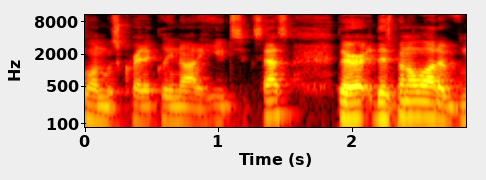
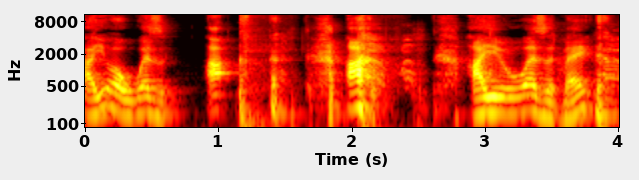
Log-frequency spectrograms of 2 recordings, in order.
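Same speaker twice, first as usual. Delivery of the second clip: loud, rough, bad put-on British accent; 6 semitones higher, 5 dB louder than usual. Asking Matt a big question, in a put-on British accent. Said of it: "Is that your British accent?".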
